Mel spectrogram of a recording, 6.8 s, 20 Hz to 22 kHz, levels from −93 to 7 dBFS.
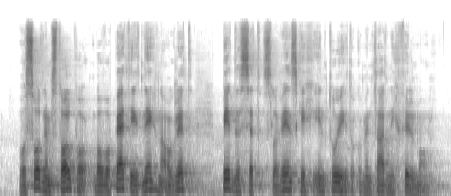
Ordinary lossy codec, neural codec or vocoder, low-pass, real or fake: none; none; 14.4 kHz; real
